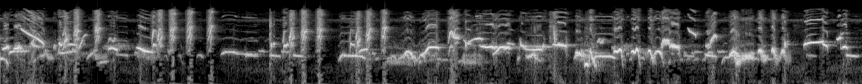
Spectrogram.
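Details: Bait song of a white-rumped shama meant to draw a reply, a dense run of clicks, chattering bursts and bright whistled slurs, repeated phrases about every second.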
